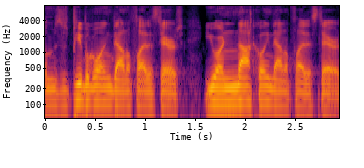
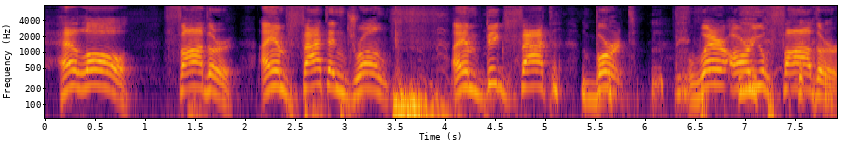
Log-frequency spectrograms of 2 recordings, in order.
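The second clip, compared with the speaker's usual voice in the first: halting, very high, slow broken English; 11 semitones higher than usual. Retelling how a stuntman acted out the scene: imitating Kazumi's broken English. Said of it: "his English wasn't great".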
